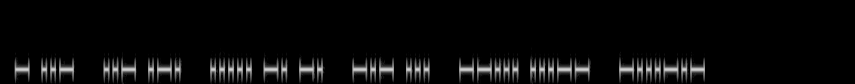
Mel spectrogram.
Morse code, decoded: TU UR 5NN KS 73 <BK>

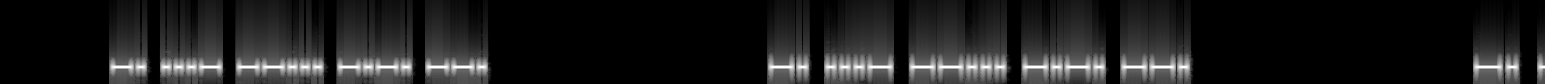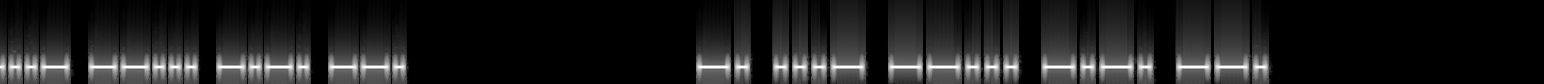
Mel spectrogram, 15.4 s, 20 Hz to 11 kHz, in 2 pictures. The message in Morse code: NV7CG NV7CG NV7CG NV7CG

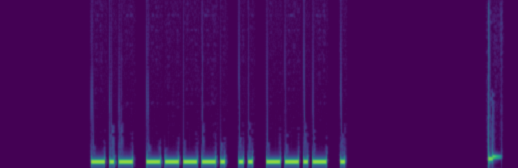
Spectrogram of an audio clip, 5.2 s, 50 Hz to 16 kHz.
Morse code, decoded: K9IQE

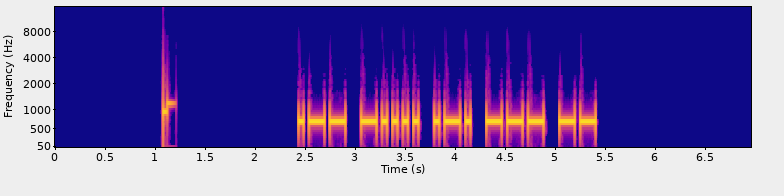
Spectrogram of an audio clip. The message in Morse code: W6ROM

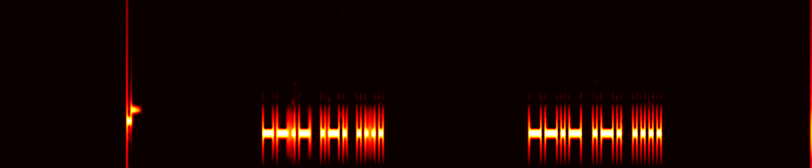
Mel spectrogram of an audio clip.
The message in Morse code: QRH QRH

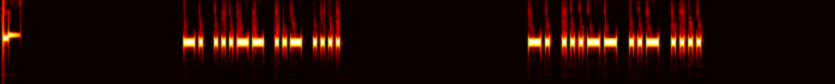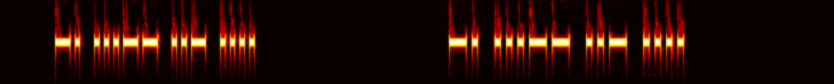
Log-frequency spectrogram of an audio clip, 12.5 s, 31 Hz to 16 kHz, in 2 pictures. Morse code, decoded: N3UH N3UH N3UH N3UH

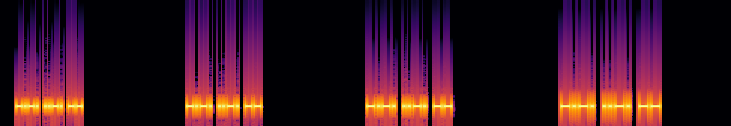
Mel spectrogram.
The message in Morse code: CFM CFM CFM CFM

